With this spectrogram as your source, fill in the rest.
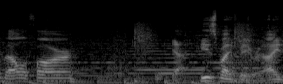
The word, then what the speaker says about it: Valefar: Valifar. There you go. Or Valefar. I don't know how you pronounce it. Valefar, Valifar.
